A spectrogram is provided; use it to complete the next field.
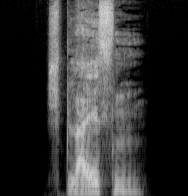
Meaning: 1. to split 2. to splice (unite ropes or cables by interweaving the strands)
- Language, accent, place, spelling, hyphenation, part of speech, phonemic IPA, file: German, Germany, Berlin, spleißen, splei‧ßen, verb, /ˈʃplaɪ̯sən/, De-spleißen.ogg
